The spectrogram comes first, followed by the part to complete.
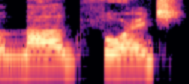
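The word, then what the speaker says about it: Log4j: um this is a software framework right so log forge is how it's pronounced and it's apache and it was heavily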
